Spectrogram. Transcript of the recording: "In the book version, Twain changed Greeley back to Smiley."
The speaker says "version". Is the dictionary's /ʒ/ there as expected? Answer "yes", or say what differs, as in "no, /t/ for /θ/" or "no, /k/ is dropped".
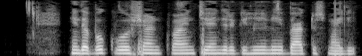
no, /ʃ/ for /ʒ/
